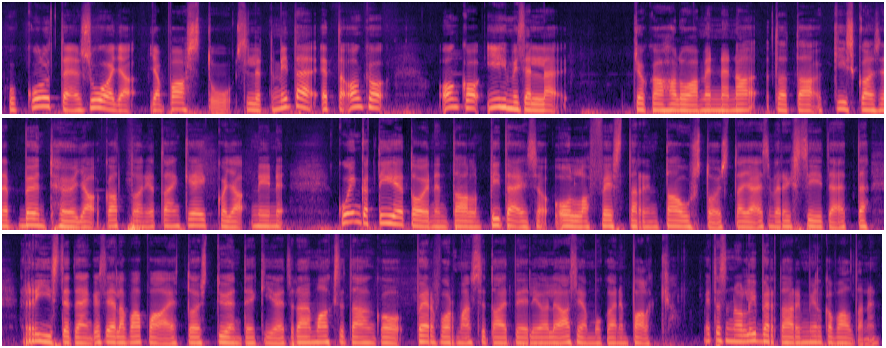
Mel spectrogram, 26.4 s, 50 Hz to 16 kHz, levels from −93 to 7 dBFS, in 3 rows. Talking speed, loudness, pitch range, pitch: 110 wpm, -21 LUFS, 135-160 Hz, 145 Hz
